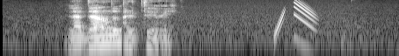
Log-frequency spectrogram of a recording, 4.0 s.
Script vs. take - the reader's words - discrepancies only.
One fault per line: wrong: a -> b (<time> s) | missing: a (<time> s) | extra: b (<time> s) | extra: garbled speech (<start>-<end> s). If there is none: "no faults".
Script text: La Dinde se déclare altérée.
missing: se déclare (1.2 s)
